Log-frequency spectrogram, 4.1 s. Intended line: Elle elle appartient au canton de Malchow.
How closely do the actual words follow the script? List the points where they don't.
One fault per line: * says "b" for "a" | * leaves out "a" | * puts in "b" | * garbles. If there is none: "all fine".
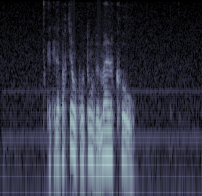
all fine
